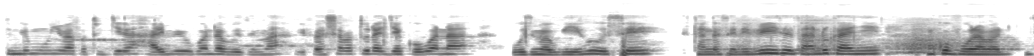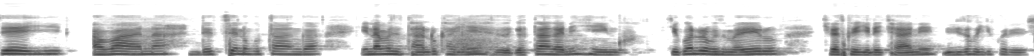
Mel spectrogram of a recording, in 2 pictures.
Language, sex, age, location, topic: Kinyarwanda, female, 25-35, Kigali, health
